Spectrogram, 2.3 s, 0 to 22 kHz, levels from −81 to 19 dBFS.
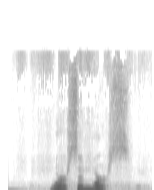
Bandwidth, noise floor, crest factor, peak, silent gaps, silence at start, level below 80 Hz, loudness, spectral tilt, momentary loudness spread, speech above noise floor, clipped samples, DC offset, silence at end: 16.5 kHz; -50 dBFS; 18 dB; -10 dBFS; none; 0.15 s; -60 dBFS; -26 LUFS; -6 dB/octave; 16 LU; 25 dB; under 0.1%; under 0.1%; 0.4 s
